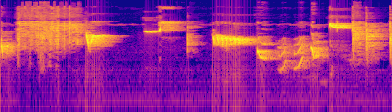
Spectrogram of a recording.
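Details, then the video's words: Energetic sikatan londo flycatcher song of buzzy bursts, a brief pause, then a clear whistled note and quick slurred chirps tumbling downward, with a soft low hum. "Sikatan Londo Gacor"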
